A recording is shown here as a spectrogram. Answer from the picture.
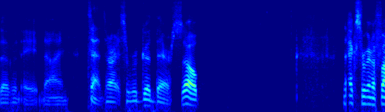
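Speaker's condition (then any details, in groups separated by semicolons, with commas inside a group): No condition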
